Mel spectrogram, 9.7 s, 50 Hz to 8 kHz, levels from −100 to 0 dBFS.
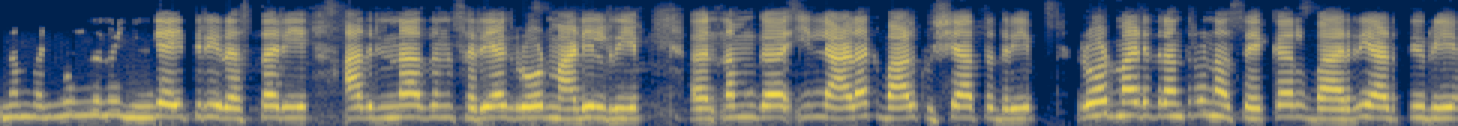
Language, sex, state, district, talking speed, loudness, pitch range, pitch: Kannada, male, Karnataka, Bijapur, 165 wpm, -14 LUFS, 250-280 Hz, 265 Hz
